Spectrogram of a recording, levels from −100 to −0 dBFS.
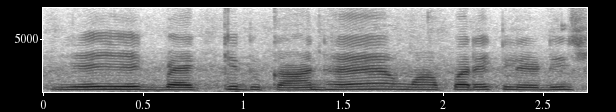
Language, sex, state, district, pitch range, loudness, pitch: Hindi, female, Maharashtra, Gondia, 235-255 Hz, -15 LUFS, 240 Hz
